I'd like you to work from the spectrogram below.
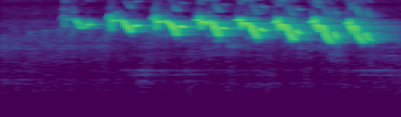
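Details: Yellow-throated warbler (Setophaga dominica) song: a quick run of about eight short, sweet, high slurred notes stepping steadily lower in pitch over two seconds, with nothing else heard.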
